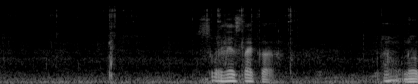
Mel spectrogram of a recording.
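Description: A snap button clicks open on a small leather wallet.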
